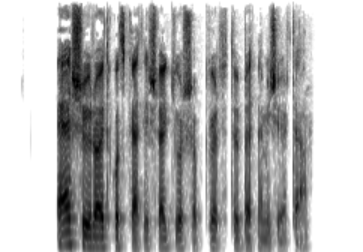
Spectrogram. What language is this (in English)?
Hungarian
